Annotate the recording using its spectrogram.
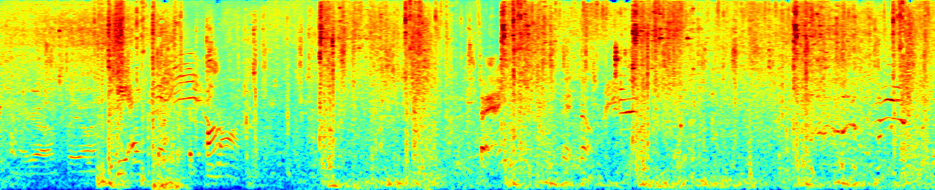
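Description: Explosions boom on a ship's wooden deck.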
